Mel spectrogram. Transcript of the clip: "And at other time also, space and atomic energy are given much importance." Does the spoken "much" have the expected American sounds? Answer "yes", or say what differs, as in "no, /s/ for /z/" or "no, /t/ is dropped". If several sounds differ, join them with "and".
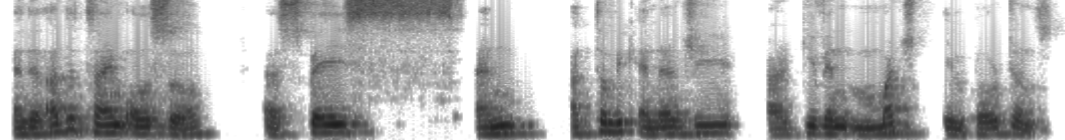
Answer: yes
